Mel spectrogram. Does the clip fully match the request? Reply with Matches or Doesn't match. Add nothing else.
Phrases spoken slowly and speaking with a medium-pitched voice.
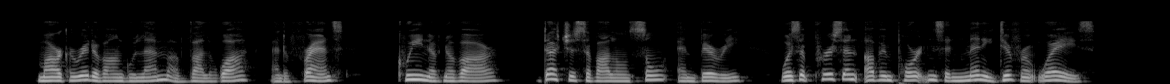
Matches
